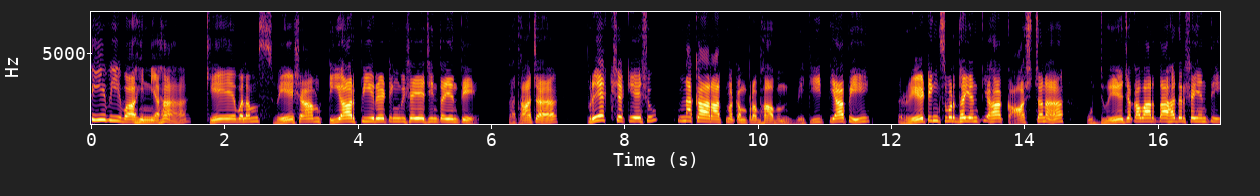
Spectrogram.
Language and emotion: Sanskrit, disgusted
